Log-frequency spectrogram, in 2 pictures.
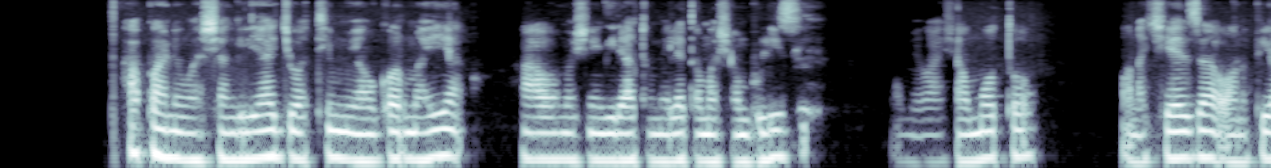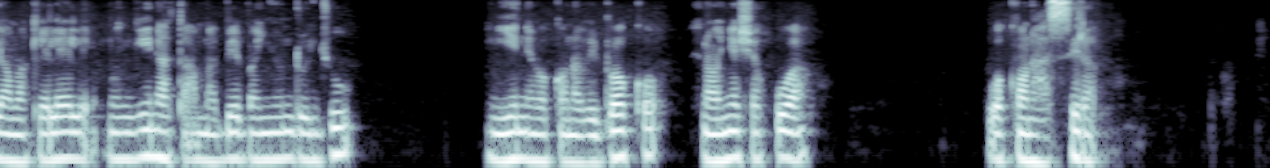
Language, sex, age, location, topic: Swahili, male, 18-24, Wajir, government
